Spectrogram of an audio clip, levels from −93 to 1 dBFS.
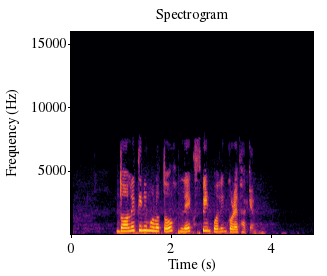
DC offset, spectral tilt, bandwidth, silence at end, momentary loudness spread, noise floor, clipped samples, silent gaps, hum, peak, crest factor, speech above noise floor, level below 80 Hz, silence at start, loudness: under 0.1%; -6.5 dB/octave; 7.4 kHz; 1 s; 12 LU; -75 dBFS; under 0.1%; none; none; -2 dBFS; 16 dB; 59 dB; -48 dBFS; 0.9 s; -16 LUFS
